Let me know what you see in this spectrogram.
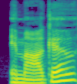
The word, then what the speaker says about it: imago: Jessica is also a certified, now am I, tell me if I'm saying this right, imago therapist? – Yes, yes, you are.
